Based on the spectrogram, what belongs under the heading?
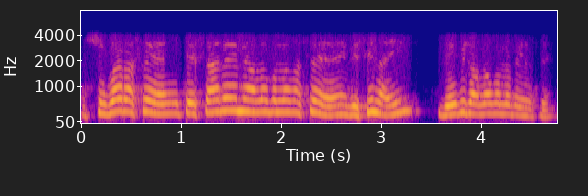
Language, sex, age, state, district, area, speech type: Assamese, female, 60+, Assam, Barpeta, rural, conversation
